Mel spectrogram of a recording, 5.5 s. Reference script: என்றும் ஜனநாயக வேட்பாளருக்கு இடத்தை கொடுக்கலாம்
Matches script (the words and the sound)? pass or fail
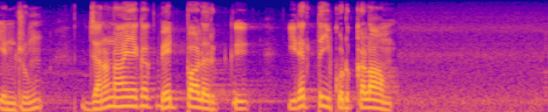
pass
